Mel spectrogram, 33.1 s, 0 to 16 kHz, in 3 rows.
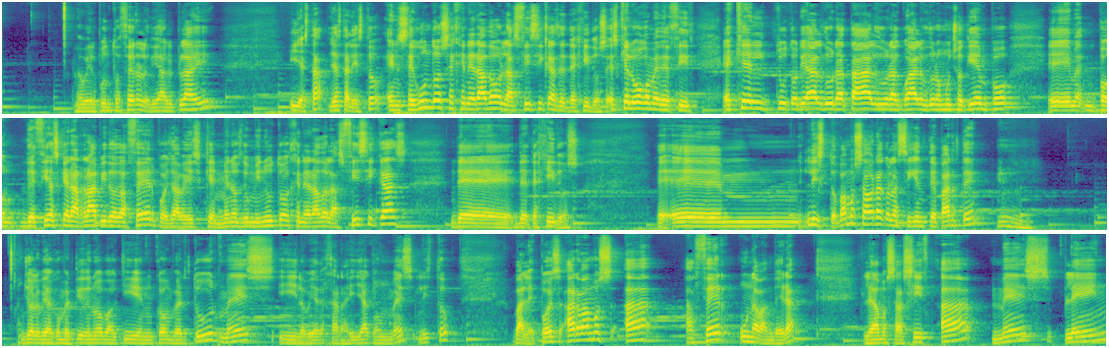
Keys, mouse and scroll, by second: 1.0 click, 19.8 shift+space, 22.0 click, 24.9 shift+middle click, 25.3 middle click, 25.7 shift+middle click, 26.2 middle click, 26.6 scroll up 2, 27.0 shift+middle click, 28.2 right click, 31.0 shift+a.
